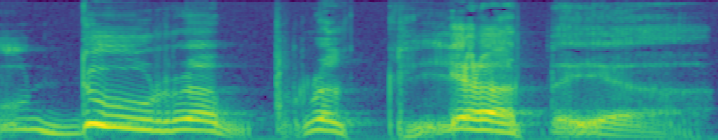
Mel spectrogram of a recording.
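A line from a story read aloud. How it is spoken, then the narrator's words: Furious hoarse wheeze. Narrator (Russian): С глазами, налитыми кровью, Никанор Иванович хрипя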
